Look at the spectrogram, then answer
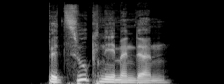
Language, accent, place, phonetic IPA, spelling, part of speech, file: German, Germany, Berlin, [bəˈt͡suːkˌneːməndn̩], bezugnehmenden, adjective, De-bezugnehmenden.ogg
- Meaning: inflection of bezugnehmend: 1. strong genitive masculine/neuter singular 2. weak/mixed genitive/dative all-gender singular 3. strong/weak/mixed accusative masculine singular 4. strong dative plural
